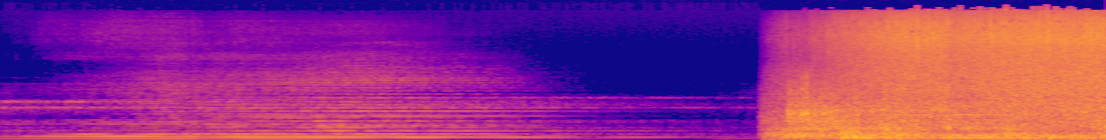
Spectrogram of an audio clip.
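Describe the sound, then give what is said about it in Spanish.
A low, rolling rumble of thunder swells and fades over several seconds on a stormy day, then after a short silence steady, loud rain starts beating against a bedroom window without pause. “Hoy es un día de tormenta. Escucho el susurro de la lluvia golpeando la ventana de mi habitación como una llamada.”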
